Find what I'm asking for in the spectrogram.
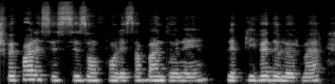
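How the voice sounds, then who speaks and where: Speaking at a moderate pace, a woman with a Romanian accent uses a medium pitch. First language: Romanian (speaking French). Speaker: life coach. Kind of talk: interview testimony.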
